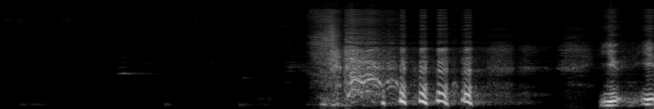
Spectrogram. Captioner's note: pause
